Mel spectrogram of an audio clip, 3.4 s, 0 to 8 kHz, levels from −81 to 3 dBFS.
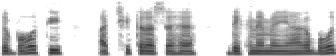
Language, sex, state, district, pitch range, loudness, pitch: Hindi, male, Jharkhand, Jamtara, 145-170 Hz, -23 LUFS, 150 Hz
